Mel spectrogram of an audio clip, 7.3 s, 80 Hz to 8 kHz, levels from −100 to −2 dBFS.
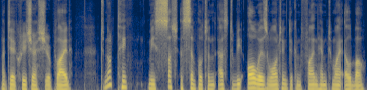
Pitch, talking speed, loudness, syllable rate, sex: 105 Hz, 190 wpm, -21 LUFS, 5.2 syllables/s, male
